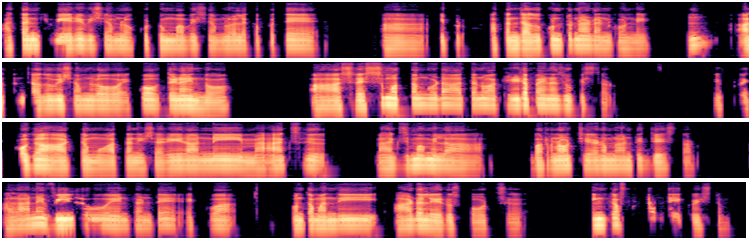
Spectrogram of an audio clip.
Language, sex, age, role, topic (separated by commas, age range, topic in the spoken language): Telugu, male, 20-24, guest, చదువు, పని, ఆరోగ్యం మధ్య సమతుల్యాన్ని మీరు ఎలా నిలబెట్టుకుంటారు?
